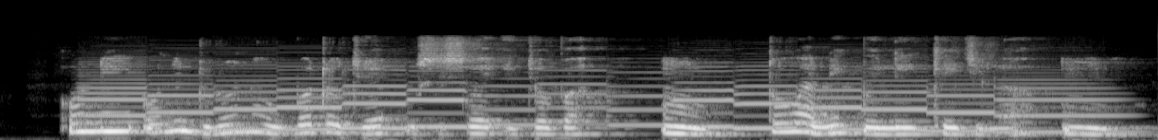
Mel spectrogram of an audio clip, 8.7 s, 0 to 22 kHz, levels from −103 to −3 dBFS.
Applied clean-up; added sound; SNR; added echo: none; Wind instrument, woodwind instrument; 12 dB; reverberation time 0.7 s.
